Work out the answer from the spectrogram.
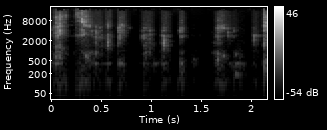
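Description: Pizza being chewed between sips of wine gives a quiet, steady run of many soft, crunchy bites and mouth sounds in an uneven rhythm.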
